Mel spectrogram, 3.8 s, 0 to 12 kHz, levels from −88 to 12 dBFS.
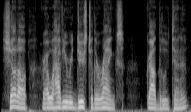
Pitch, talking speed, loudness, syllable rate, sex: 140 Hz, 220 wpm, -16 LUFS, 6.4 syllables/s, male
